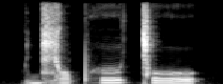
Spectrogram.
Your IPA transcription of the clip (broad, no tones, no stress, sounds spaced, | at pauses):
d͡ʑ ɔ pʰ ɤ ǀ o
